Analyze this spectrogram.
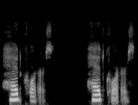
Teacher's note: I hear the head part way louder than the quarters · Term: primary stress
